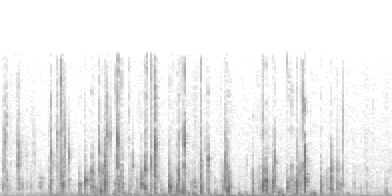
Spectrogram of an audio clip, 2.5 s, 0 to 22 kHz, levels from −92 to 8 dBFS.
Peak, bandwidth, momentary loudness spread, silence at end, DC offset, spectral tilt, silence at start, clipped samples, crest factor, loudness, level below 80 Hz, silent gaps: -16 dBFS; 16.5 kHz; 8 LU; 0 s; under 0.1%; -2 dB/octave; 0 s; under 0.1%; 26 dB; -40 LUFS; -60 dBFS; none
